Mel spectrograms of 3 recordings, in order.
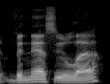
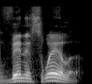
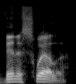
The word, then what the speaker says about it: Venezuela: King accepts cryptocurrencies in Venezula V NE z e l and Germany oh Venezuela look at that I said it wrong the first time Venezuela sh see when you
